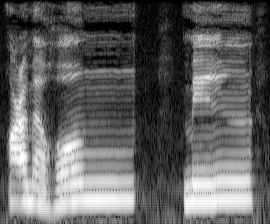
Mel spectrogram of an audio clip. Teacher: after mim sakina, and other mim appears, so this is the idgham shafvi here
